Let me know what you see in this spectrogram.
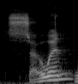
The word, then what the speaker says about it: Samhain: Samhain is pronounced Samhain. – Well, it's Gaelic, so.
